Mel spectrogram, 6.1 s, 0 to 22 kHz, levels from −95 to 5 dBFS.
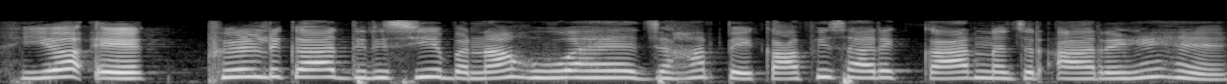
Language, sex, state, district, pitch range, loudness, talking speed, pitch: Hindi, female, Jharkhand, Garhwa, 285-330 Hz, -16 LUFS, 165 wpm, 310 Hz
